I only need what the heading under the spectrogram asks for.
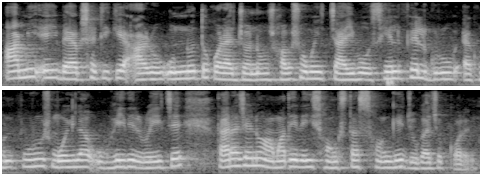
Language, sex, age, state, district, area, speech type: Bengali, female, 30-45, West Bengal, Paschim Medinipur, rural, spontaneous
